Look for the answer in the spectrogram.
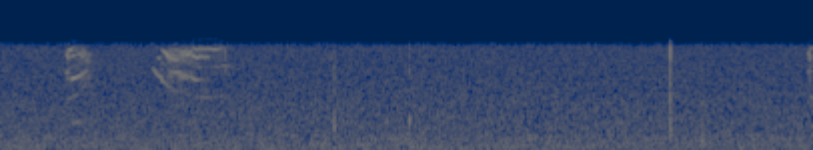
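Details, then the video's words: A squirrel by a patio, seemingly hiccupping: two quick high squeaky bursts in the first two seconds, then scattered faint clicks and taps in otherwise quiet hiss. "Squirrel with hiccups"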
